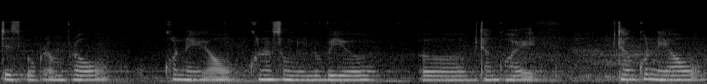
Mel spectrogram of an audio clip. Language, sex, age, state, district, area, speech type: Bodo, female, 18-30, Assam, Chirang, rural, spontaneous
